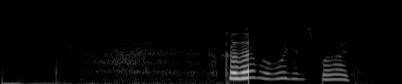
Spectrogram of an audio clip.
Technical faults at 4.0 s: sudden gain jump

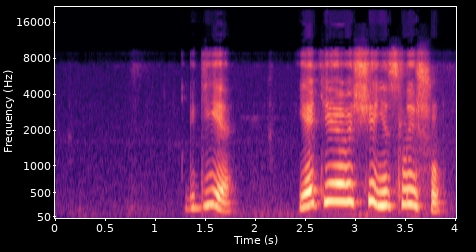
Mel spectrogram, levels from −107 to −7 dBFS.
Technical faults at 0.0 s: none

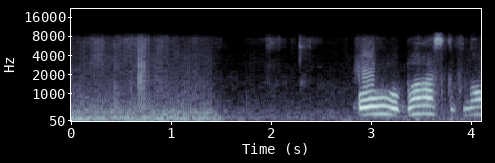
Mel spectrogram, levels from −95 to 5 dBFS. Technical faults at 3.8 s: call bitrate drop

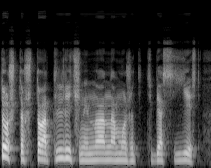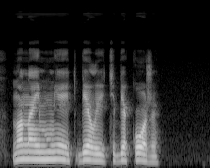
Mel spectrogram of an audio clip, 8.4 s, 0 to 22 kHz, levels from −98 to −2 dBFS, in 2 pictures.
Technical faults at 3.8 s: none

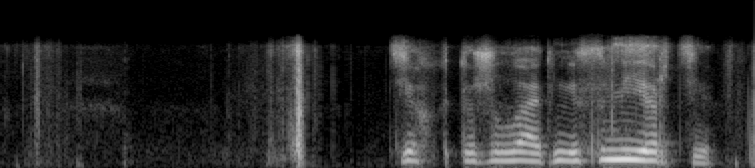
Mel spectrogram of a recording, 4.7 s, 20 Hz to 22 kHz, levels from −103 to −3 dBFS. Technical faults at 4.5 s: none

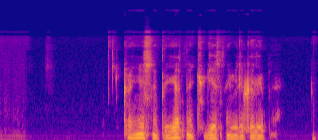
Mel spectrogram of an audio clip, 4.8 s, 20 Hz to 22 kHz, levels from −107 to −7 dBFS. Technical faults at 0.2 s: none

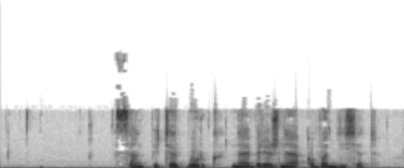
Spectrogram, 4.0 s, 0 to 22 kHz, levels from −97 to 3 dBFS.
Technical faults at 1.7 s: hard clipping; MP3 compression

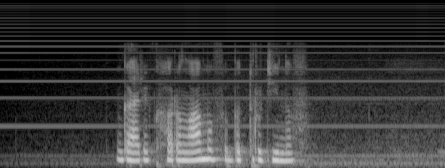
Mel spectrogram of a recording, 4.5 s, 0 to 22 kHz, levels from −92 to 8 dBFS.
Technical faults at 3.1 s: USB whine

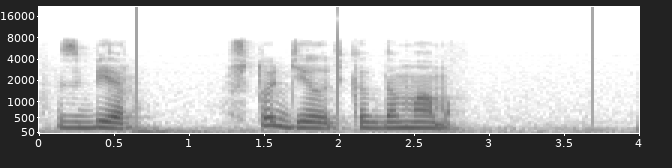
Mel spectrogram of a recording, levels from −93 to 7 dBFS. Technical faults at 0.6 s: bit error spike

